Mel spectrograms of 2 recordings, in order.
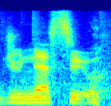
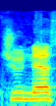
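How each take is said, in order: First: The name ends with an added u vowel. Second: The name ends in a plain s sound. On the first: This is the Japanese way to say the name. "do they pronounce it Junesu in the Japanese version?" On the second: This is the English way to say the name. "I'm guessing Junes is like an English word"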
